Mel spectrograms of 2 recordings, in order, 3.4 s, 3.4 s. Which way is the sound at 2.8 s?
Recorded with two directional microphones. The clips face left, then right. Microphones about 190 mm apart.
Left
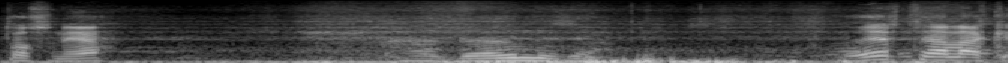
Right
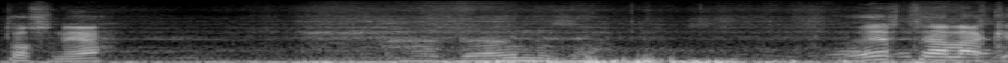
10° right (ahead or behind).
